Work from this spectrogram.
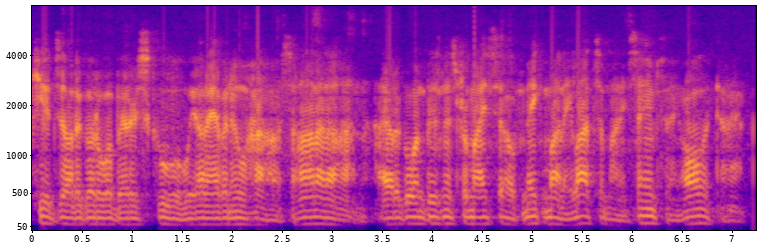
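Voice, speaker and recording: An actor playing a bitter, cornered middle-aged husband in a radio crime drama, defensive and complaining. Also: male voice, low-pitched, fairly even intonation, quick pace, hardly any pauses. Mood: bitter, resigned. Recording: dull, noisy 1950s radio recording.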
